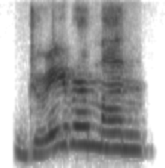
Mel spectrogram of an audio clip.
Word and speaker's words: Drewermann: without an e at the end and then draverman is drew d-r-e-w and then e-r-m-a-n-n dreibermann argues that we need to look at the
